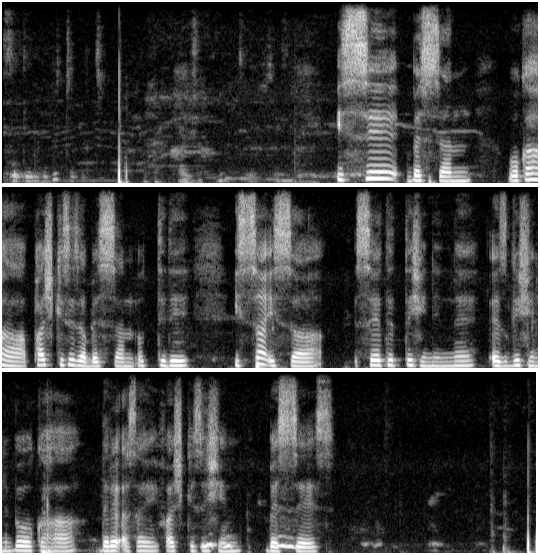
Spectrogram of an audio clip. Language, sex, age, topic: Gamo, female, 18-24, government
